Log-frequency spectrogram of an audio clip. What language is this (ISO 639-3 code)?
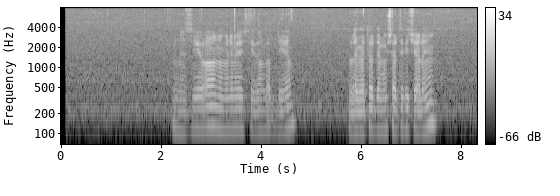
ron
